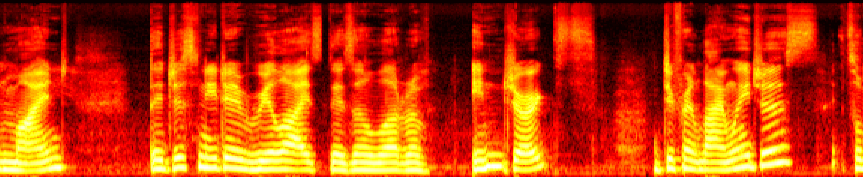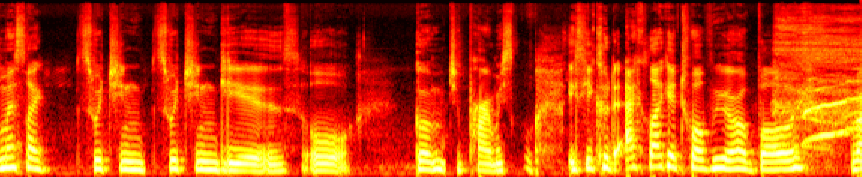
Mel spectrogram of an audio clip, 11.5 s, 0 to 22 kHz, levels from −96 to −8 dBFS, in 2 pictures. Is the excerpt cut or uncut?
cut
